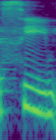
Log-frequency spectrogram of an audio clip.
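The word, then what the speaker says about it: scene: और फिर है सीन, इसमें सी साइलेंट है।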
